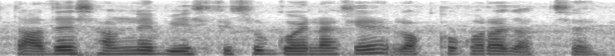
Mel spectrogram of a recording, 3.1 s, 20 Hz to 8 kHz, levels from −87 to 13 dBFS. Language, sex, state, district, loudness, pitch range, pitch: Bengali, male, West Bengal, Alipurduar, -16 LUFS, 145-170 Hz, 155 Hz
